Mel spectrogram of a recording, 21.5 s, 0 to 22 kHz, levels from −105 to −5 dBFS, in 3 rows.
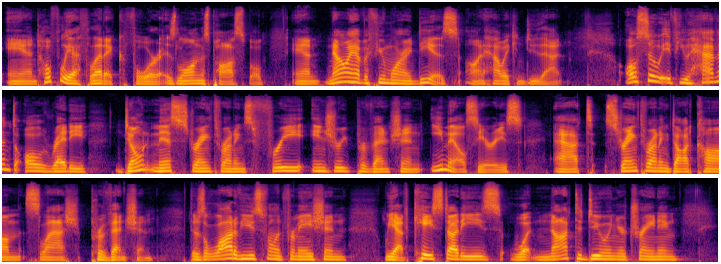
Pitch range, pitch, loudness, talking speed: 125-160 Hz, 140 Hz, -23 LUFS, 155 wpm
